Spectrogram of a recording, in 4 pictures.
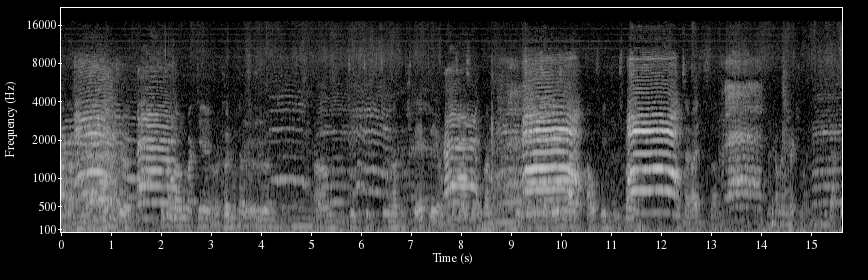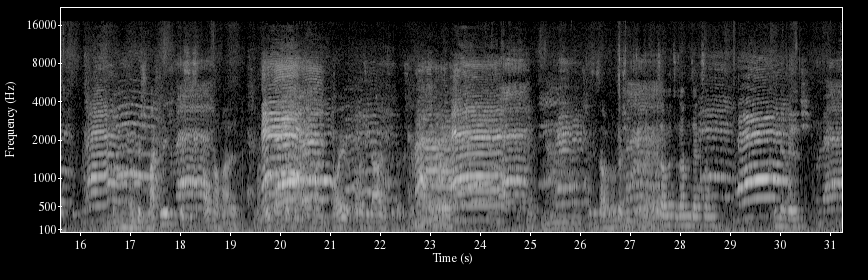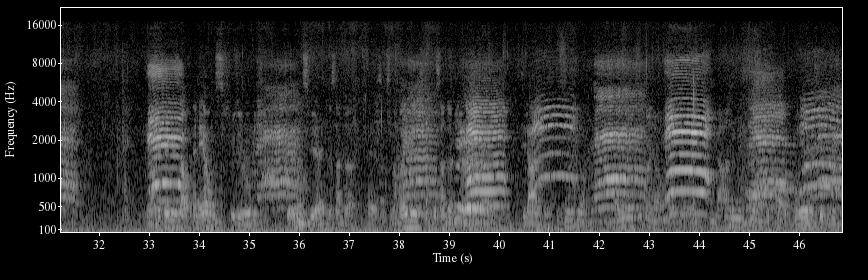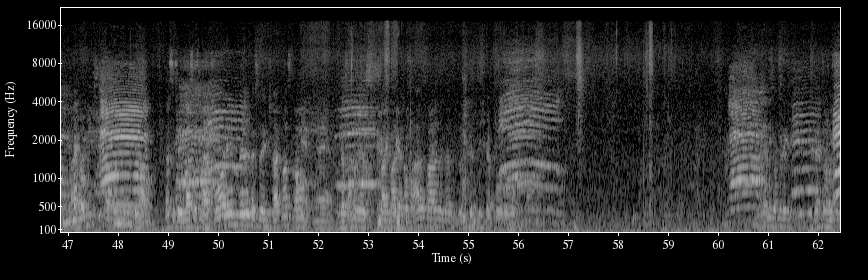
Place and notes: Altenberge, Germany - the advantages of hay milk...
…the farmer of “Entrup119” tells us about cheese production and the advantages of feeding hay to the sheep… while a multi-vocal choir of sheep is musically accompanying the farmer’s speech…
…we were visiting the farm as part of a workshop from a “one world conference”
14 March 2015, ~15:00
